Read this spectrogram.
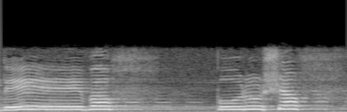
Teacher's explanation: ಎರಡು ಶಬ್ದಗಳ ಕೊನೆಗೆ ವಿಸರ್ಗ ಉಚ್ಚಾರಣೆ ಫ ರೀತಿ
